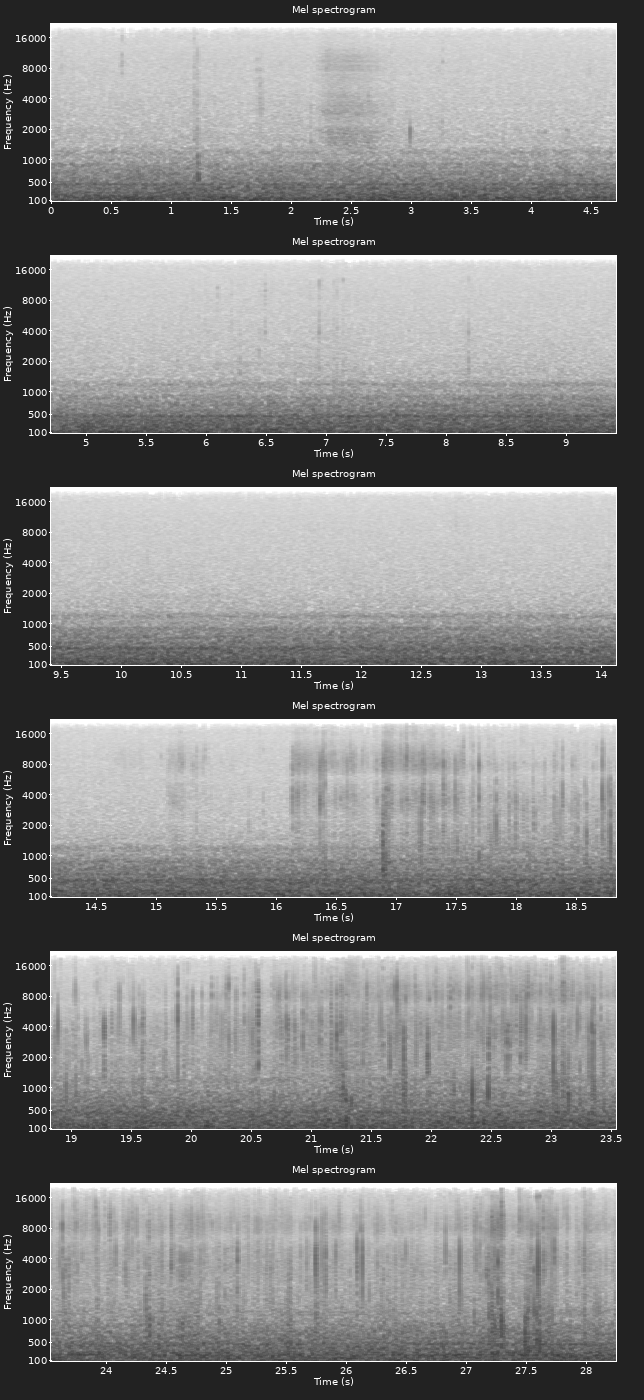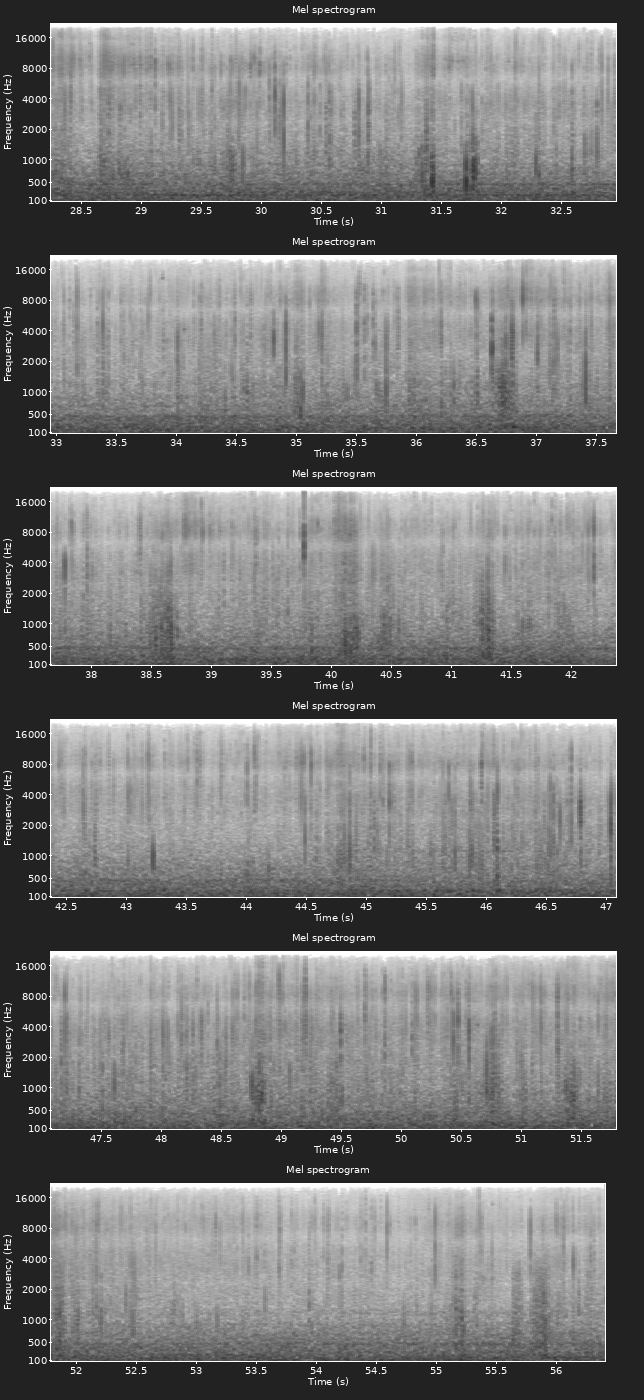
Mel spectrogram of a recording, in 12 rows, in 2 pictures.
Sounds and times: avalanche 0:15.0 - 0:56.4

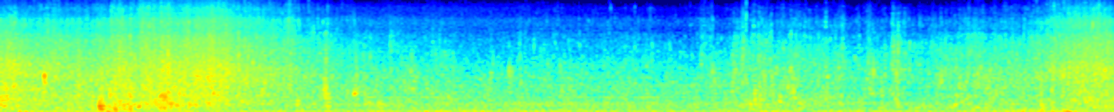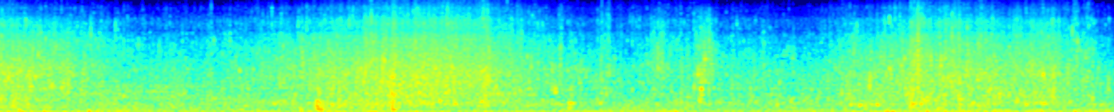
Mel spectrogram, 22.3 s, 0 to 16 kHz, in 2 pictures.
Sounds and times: waves 0:00.0 - 0:22.2

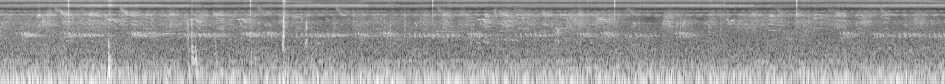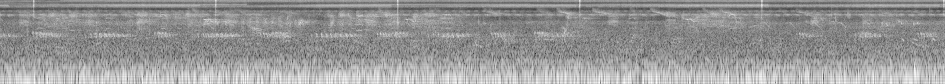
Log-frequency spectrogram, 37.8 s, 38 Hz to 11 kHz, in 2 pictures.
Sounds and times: Bird calls 0:00.0 - 0:37.8

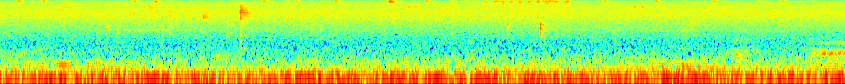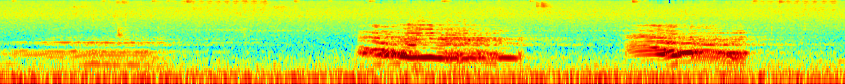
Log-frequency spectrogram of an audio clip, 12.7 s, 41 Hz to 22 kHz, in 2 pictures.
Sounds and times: Elk rutting 0:05.9 - 0:12.6

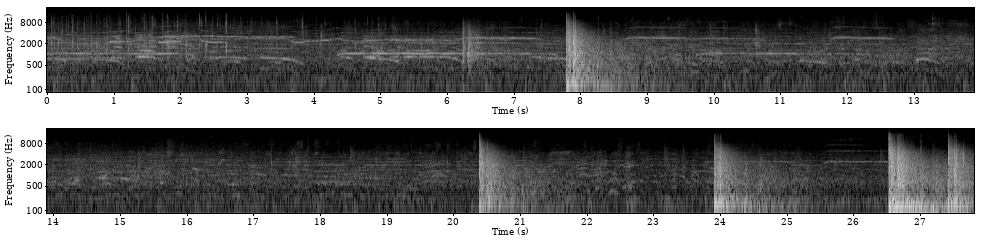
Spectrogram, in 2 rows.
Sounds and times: People are screaming against police 0:00.0 - 0:13.4

